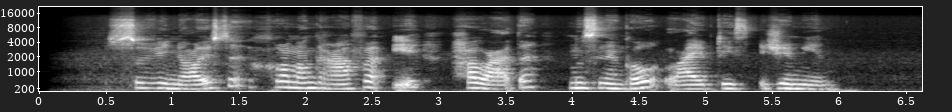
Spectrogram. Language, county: Lithuanian, Vilnius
